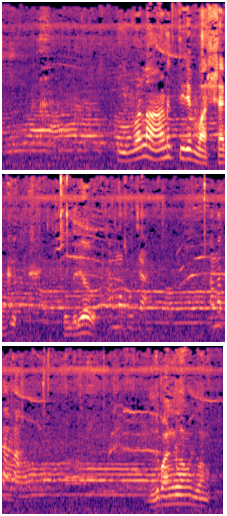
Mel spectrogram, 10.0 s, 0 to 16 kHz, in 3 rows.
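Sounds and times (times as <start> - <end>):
cat meowing: 6.0 - 7.0, 8.2 - 9.6.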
